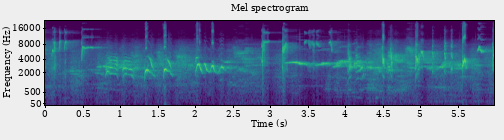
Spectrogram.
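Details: Orange-headed thrush singing nonstop 'ngoceh ngeplong' song for use as a lure, a rapid run of rising and falling whistled slurs, chirps and ticks, busy and unbroken throughout.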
